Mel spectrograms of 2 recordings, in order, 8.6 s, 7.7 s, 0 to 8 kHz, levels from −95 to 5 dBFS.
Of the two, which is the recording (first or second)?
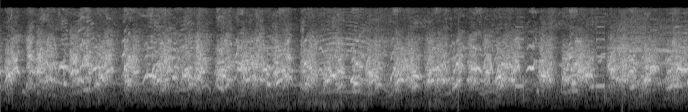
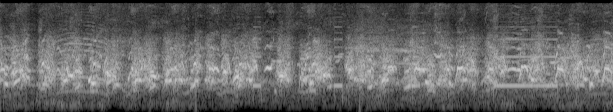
second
